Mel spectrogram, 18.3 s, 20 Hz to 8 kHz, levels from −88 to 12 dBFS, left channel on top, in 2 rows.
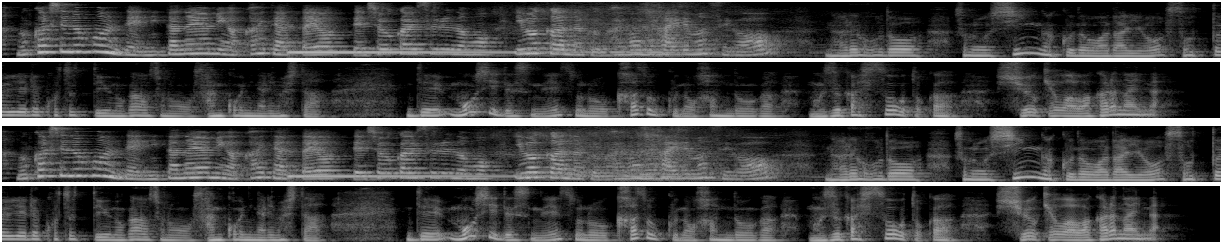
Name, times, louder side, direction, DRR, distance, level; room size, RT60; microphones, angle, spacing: voice 1, 0.0-5.8, left 1 dB, 5° right, 2.3 m, -26 dB
Keyboard (musical), 2.1-5.0, left 3 dB, 55° left, 0.8 m, -29 dB
sound 1, 2.2-6.6, equal, 85° right, 2.1 m, -41 dB
voice 2, 6.2-17.8, right 2 dB, 40° right, 0.6 m, -29 dB
10.0 x 5.1 x 6.6 m
head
